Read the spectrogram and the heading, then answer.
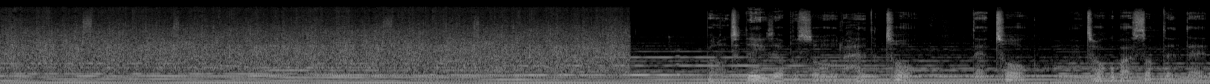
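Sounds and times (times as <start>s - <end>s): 
applause from many hands: 0.0s - 6.3s
speech: 7.4s - 12.0s.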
